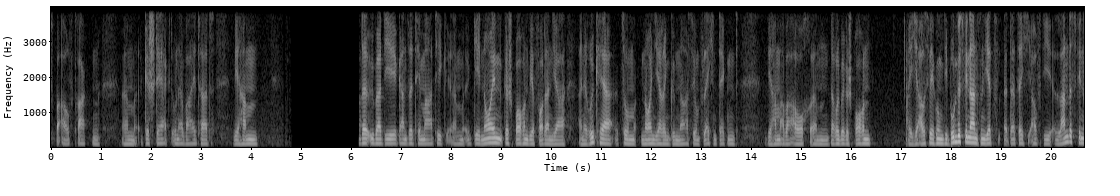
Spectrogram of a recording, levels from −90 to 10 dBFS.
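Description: At 4.64 s and again at 4.74 s there are two brief instances of short concealed packet loss, each roughly 20 ms of missing audio that the receiver papered over by extending the preceding sound. Each is heard as a tiny smear or wobble rather than a gap. At the first, the fill ran slightly long, so about 11 ms of real audio was dropped to catch up.

From 4.78 s to 6.18 s comes a long network dropout, likely a stall in packet delivery. The concealment sustains the last sound only briefly, then about 1.3 s of near silence follows, with just the faint room noise some 40 dB below the speech. Unlike the short losses, nothing bridges this gap: the band-limited, 4 kHz-topped audio simply resumes at "über die ganze", with the lost stretch gone.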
